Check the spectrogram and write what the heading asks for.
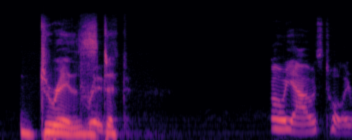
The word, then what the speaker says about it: Drizzt: Drizzt. Oh yeah, I was totally wrong. Drizzt. Oh, so you pronounce the Z. Drizzt. Like you put the Riz in Drizzt.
